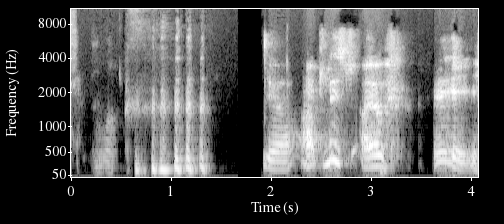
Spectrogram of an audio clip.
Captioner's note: laughs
